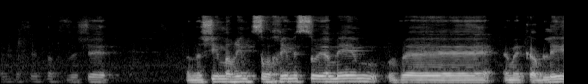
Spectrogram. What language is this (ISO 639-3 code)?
heb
